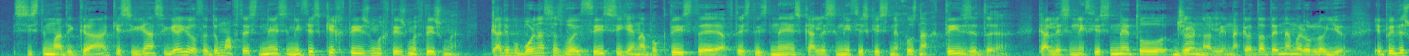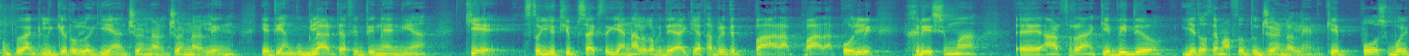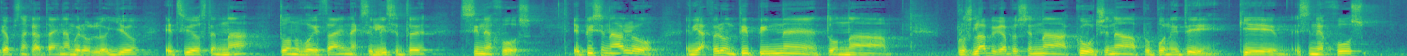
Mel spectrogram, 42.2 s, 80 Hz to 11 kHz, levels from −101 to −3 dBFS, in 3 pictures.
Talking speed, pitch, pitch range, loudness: 150 wpm, 110 Hz, 95-120 Hz, -12 LUFS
